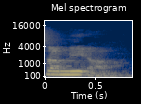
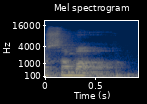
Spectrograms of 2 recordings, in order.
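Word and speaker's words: سمع: Because when you say Sami Allahu liman hamida, you pronounce Sami'a, not Sama'a.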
